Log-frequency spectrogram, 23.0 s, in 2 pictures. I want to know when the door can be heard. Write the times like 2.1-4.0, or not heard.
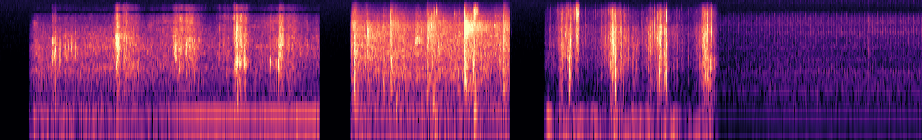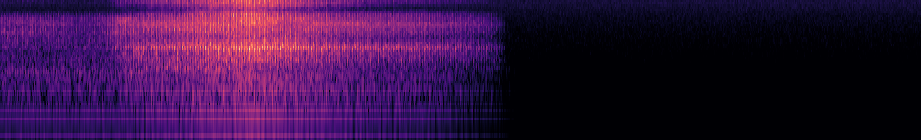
4.4-6.0.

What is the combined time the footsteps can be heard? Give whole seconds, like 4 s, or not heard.
9 s.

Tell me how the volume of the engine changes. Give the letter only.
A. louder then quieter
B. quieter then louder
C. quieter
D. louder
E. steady
A.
